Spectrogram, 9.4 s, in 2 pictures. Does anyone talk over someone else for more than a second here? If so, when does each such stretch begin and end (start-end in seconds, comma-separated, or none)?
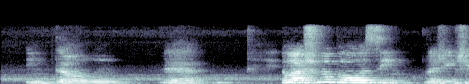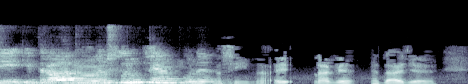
5.4-6.7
